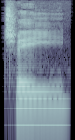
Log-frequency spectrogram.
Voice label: "zhei1", chinois; Cours-de-Chinois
